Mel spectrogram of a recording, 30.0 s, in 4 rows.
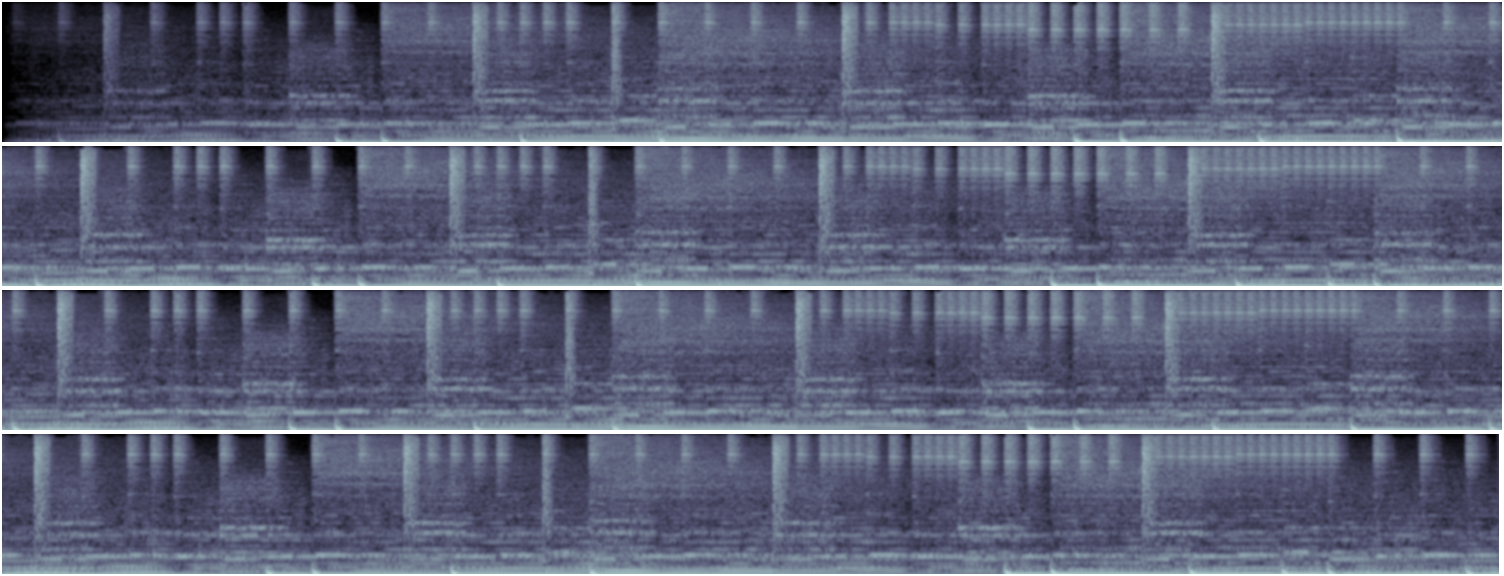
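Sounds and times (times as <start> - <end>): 
trap beat: 0.1 - 29.9.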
